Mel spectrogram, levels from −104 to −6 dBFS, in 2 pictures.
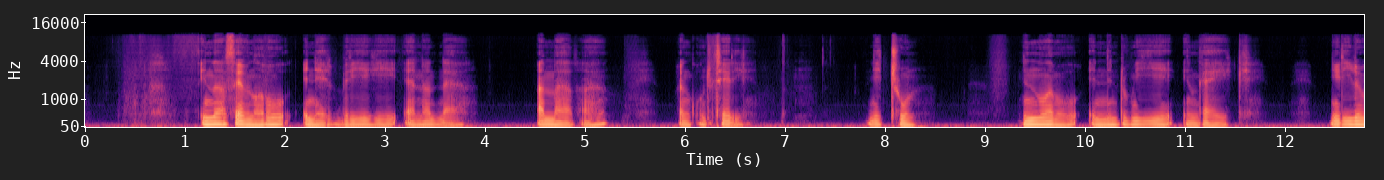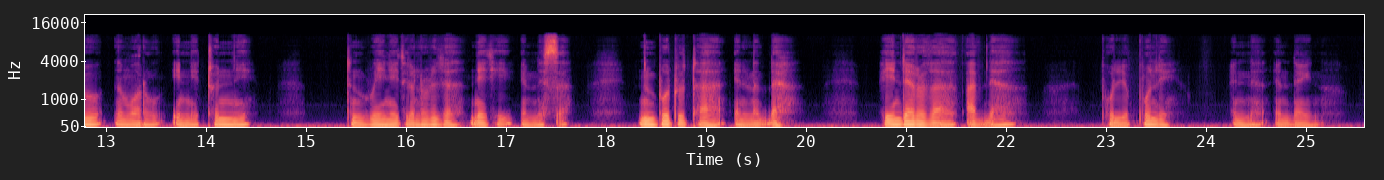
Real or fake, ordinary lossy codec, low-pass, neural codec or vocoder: fake; none; none; autoencoder, 22.05 kHz, a latent of 192 numbers a frame, VITS, trained on many speakers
